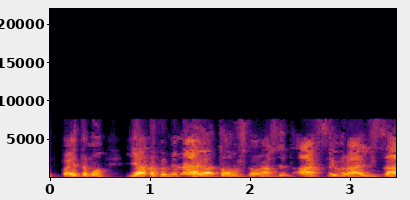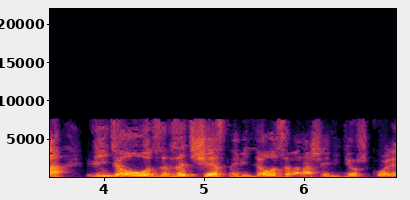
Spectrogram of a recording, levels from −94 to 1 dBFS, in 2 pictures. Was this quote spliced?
yes; 1 cut; at 2.8 s

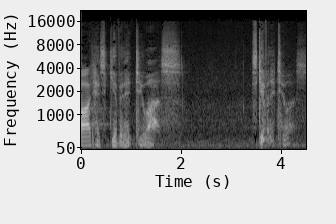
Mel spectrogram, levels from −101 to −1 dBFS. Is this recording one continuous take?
yes; 0 cuts

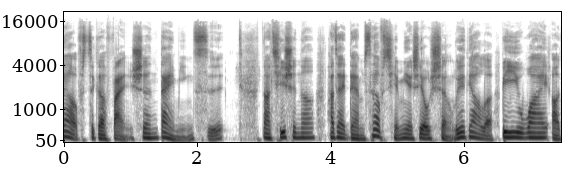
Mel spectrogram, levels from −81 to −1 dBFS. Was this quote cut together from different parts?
yes; 1 cut; at 6.5 s

